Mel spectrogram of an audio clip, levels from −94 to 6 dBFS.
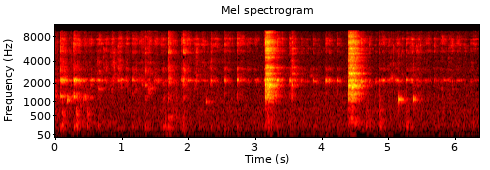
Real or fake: real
